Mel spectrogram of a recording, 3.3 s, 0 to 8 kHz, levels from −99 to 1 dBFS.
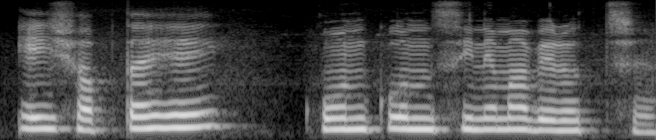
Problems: constant background noise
